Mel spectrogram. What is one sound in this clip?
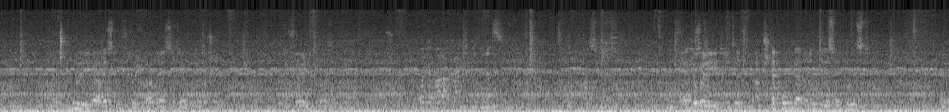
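A man talks quietly nearby.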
